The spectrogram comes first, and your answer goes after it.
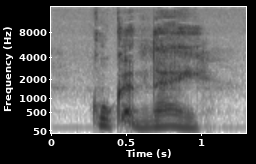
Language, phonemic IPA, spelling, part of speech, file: Dutch, /kuk ɛn ɛi̯/, koek en ei, phrase, Nl-koek en ei.ogg
- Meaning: completely fine, in a state of friendly relations, amicable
